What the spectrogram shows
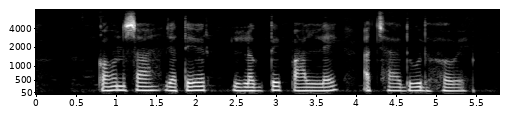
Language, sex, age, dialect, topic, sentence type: Magahi, male, 31-35, Northeastern/Surjapuri, agriculture, question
